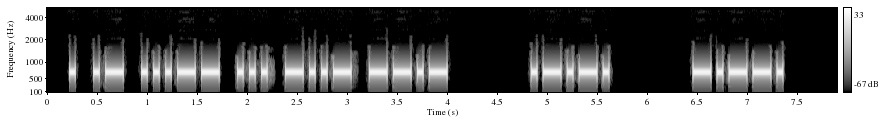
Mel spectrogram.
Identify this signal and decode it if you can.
Morse code, heard as a keyed tone, about 20 wpm, 700 Hz. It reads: EA3SXQ <AR> <KN>
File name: UK MASTER QSOs TRAINING / 20WPM / UK MASTER QSOs 0030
